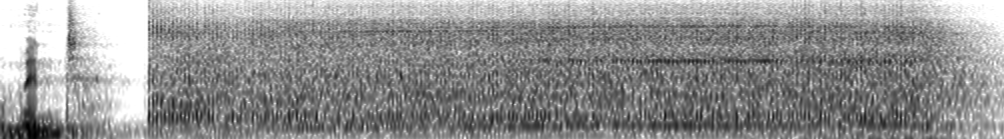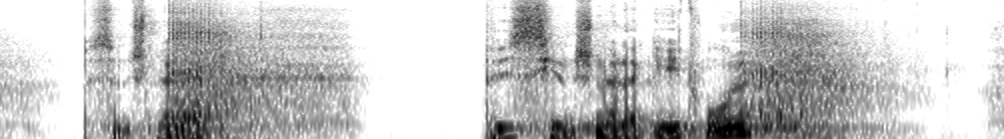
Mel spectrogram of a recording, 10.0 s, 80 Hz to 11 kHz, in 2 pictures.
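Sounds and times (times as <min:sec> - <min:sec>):
speech: 0:00.0 - 0:00.6, 0:05.5 - 0:06.4, 0:07.5 - 0:09.2
electric mixer stirring thick paint or filler: 0:00.8 - 0:05.2.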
